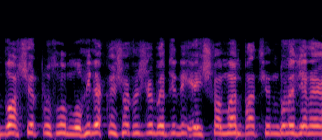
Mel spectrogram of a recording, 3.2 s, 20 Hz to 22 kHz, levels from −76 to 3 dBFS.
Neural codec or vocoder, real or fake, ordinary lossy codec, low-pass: codec, 16 kHz, 2 kbps, FreqCodec, larger model; fake; none; 7.2 kHz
